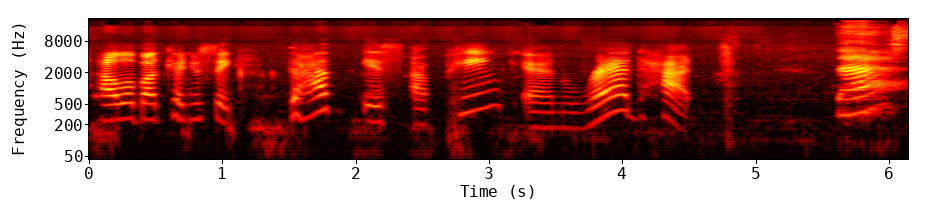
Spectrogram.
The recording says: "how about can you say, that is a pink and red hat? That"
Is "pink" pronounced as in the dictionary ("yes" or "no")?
yes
